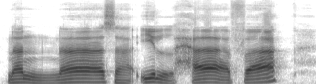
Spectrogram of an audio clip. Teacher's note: Sebelum alif ada ini harokat fathah nih. Maka huruf yang memiliki harokat fathah ini dibaca panjang, sehingga na dibaca panjang. Mad tabi'i panjang 2 harokat.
